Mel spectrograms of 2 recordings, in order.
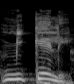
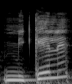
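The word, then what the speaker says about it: Michele: más cercanos explican que ni siquiera se pronuncia Así que este Michelle se pronuncia mikele Así que el nuevo ministro de gobierno del Ecuador se llama mikele sensi cont tui es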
